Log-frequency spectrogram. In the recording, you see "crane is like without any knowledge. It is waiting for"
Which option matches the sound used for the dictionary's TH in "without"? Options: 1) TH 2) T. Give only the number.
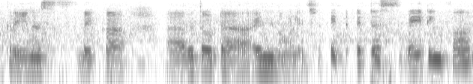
2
